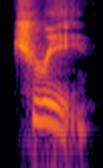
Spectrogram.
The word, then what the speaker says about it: tree: it's something that is the reason why that happens is because the tree wants to get the the tree the te wants to get closer to the R so instead of pronouncing it up here TTT you pull the tongue in a little bit and you pronounce it further back and and then it becomes more of a sound tree tree tree trust train country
